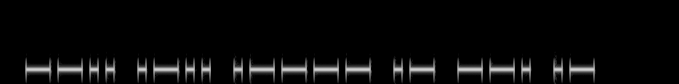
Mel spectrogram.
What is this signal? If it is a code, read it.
Morse code, heard as a keyed tone, about 15 wpm, 700 Hz. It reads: ZL1AGA
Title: DXCC-100 Call Signs - 6 Characters - Repeated 3x - 15wpm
